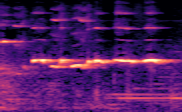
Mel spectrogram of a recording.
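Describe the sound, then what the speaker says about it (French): A small hand whistle is blown in one sustained, steady high tone lasting more than a second, clear and close, with no talk over it. "donc ça, c'est le petit sifflet"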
